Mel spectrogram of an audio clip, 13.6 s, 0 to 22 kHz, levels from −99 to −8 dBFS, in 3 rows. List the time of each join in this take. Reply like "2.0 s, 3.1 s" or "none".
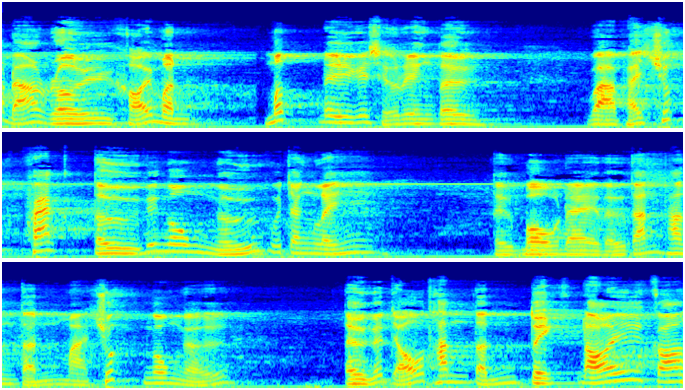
1.7 s, 11.3 s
